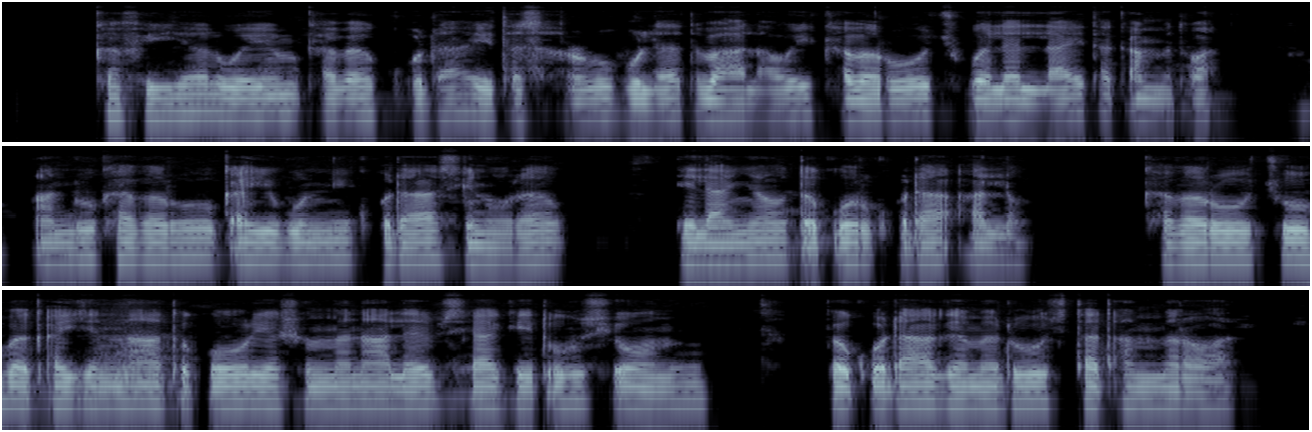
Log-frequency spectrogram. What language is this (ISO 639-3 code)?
amh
